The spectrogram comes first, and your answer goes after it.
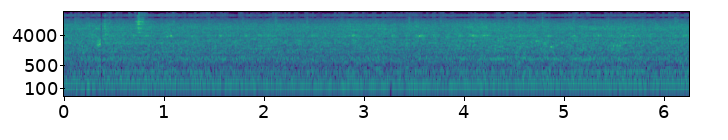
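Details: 1990 Ford Mustang V8 Fox Body convertible just started after sitting eight years: deep steady idle with a raw, overly loud exhaust note; owner says the exhaust needs attention.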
